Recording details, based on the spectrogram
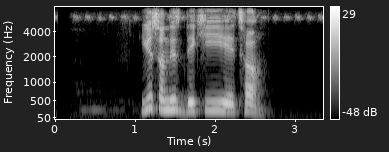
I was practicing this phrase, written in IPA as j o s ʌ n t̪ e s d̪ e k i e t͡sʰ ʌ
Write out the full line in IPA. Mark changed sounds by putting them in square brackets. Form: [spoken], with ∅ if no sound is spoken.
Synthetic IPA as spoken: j o s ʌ n [d̪] e s d̪ e [kʰ] i e t͡sʰ ʌ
